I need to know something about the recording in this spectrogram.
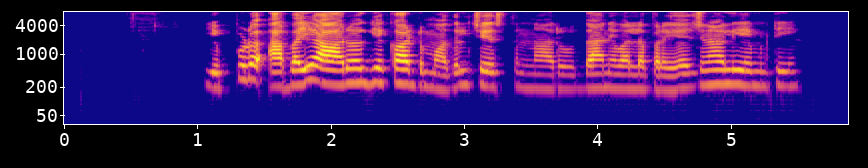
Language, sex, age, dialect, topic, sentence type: Telugu, female, 18-24, Utterandhra, banking, question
